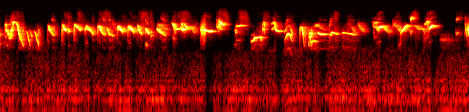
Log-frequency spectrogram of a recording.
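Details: Continuous high-pitched warbling from a caged oriental white-eye on day two of a once-monthly deworm treatment, with quick jumbled chirps and sweeping whistled notes packed closely together.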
